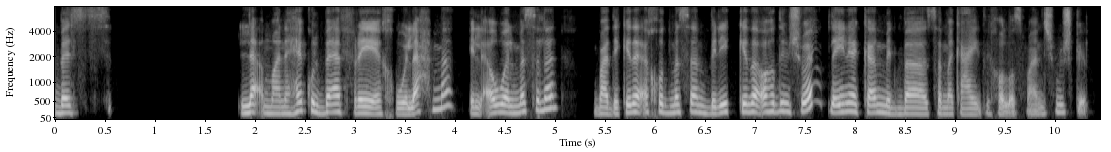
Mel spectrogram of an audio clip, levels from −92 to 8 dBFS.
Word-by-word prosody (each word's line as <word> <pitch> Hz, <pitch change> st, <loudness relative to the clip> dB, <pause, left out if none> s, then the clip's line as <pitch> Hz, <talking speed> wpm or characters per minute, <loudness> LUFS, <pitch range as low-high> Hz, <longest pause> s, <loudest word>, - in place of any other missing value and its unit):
بس 190 Hz, +1 st, -2 dB, 1.3 s
لأ 195 Hz, +3 st, +2 dB
ما 175 Hz, -1 st, -2 dB
أنا 170 Hz, +5 st, -1 dB
هاكل 230 Hz, -2 st, +1 dB
بقى 210 Hz, +4 st, +3 dB
فراخ 175 Hz, -5 st, +1 dB
ولحمة 270 Hz, -, 0 dB, 0.2 s
الأول 185 Hz, +3 st, +2 dB
مثلًا، 255 Hz, +8 st, +1 dB, 0.4 s
بعد 165 Hz, -2 st, 0 dB
كده 200 Hz, +5 st, +3 dB
آخد 210 Hz, -2 st, -1 dB
مثلًا 200 Hz, -1 st, -1 dB
break 205 Hz, +5 st, +3 dB
كده 215 Hz, 0 st, +4 dB
اهضم 220 Hz, +1 st, 0 dB
شوية 220 Hz, -, +4 dB
وتلاقيني 215 Hz, -, +2 dB
أكمّل 195 Hz, -4 st, 0 dB
بقى 160 Hz, 0 st, +1 dB
سَمَك 160 Hz, -1 st, -6 dB
عادي 150 Hz, 0 st, -5 dB
خلاص -, -, -4 dB
ما 80 Hz, -, -7 dB
عنديش 80 Hz, -, -6 dB
مشكلة. 200 Hz, +1 st, -3 dB
195 Hz, 155 wpm, -22 LUFS, 170-215 Hz, 1.3 s, كده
